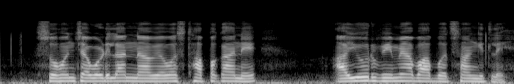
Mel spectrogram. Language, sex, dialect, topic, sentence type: Marathi, male, Standard Marathi, banking, statement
